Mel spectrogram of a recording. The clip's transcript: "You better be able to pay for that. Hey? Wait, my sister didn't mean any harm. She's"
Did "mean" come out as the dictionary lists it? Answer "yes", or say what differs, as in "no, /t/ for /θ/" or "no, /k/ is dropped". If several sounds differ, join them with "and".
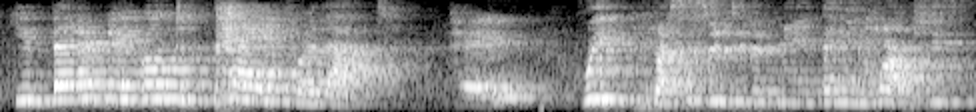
no, /n/ is dropped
